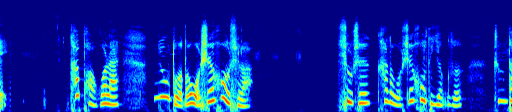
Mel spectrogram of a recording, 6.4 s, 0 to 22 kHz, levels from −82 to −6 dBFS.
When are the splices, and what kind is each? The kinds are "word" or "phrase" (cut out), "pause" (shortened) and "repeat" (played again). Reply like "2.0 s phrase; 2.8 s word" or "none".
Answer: none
